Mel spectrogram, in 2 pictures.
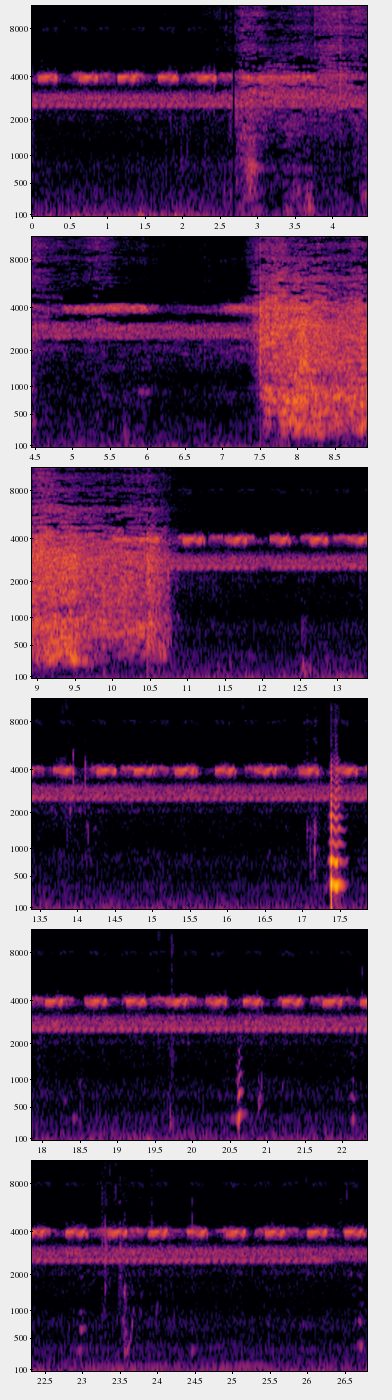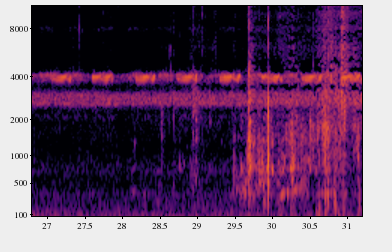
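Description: Crickets chirping at night in a steady pulsing rhythm, about two pulses a second, at two high pitches. About eight seconds in, a loud burst of noise covers them for about three seconds, and past the midpoint there is a single sharp knock.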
